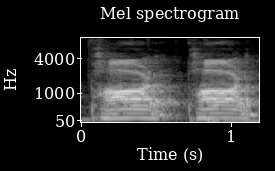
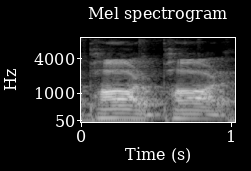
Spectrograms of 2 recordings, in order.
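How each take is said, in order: No difference in how they are said.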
